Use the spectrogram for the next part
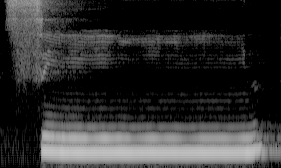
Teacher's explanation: जब हम सीन को पढ़ते हैं तो हम इसको तीन सेकंड्स के लिए लंबा करते हैं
